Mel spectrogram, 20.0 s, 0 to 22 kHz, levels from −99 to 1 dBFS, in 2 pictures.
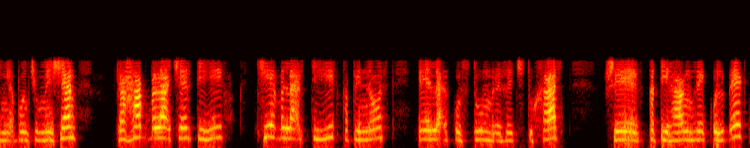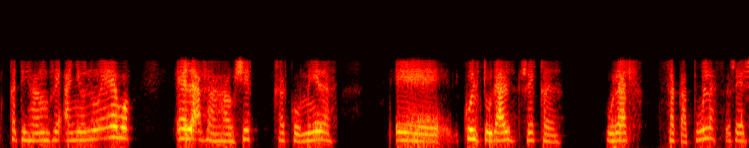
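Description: Throughout, the speech sounds rough, grainy and muffled, with nothing above 4.1 kHz: likely heavy Opus compression, which fits an 8 kbps rate.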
